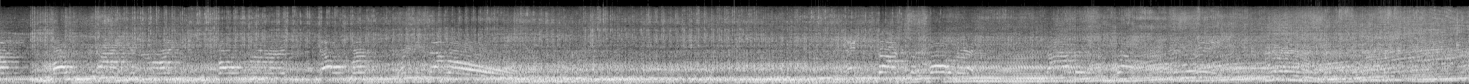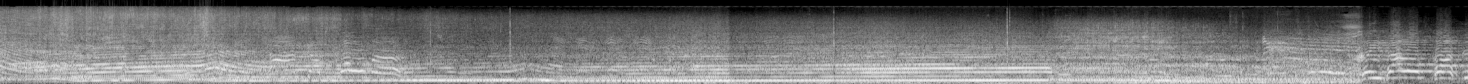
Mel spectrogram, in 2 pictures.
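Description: VW Beetle drag cars' engines revving up and down at the start line. About two-thirds of the way in they launch, and the engines pull hard at full throttle, rising in pitch as they run down the strip.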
